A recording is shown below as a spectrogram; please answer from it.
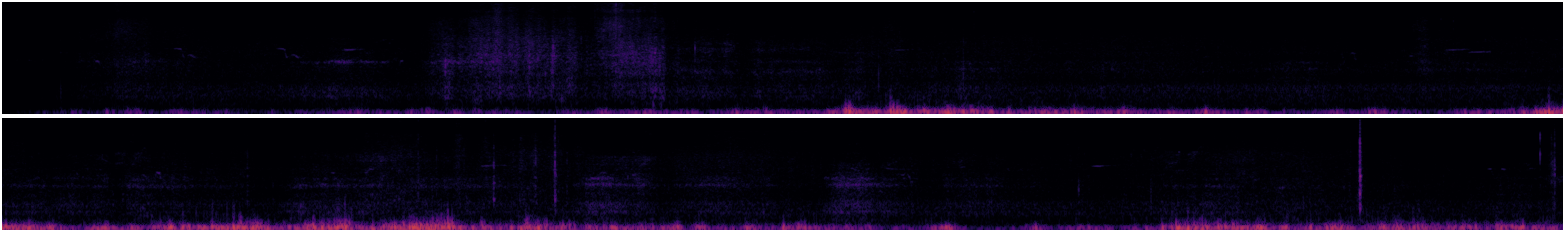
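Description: Wind buffeting the microphone in gusts, a low rumble that swells about a third of the way in, again through the middle and near the end.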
